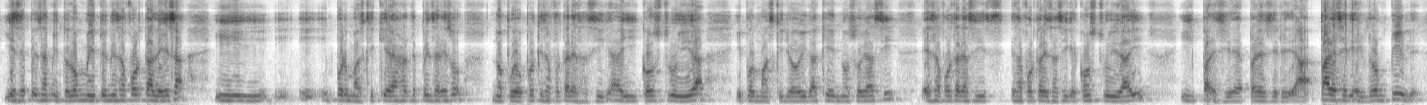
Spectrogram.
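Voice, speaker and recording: A man with a Colombian accent and a nasal, raspy voice, hosting a faith-based podcast monologue and sharing personal stories earnestly. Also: fairly high pitch, little pitch movement, fast, a little mellow. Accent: Colombian Spanish. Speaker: podcast host.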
